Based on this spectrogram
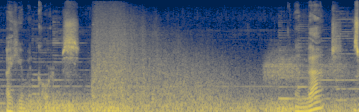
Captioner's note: lightning Crash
